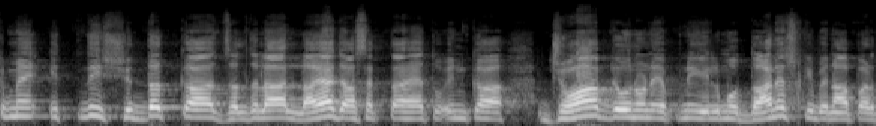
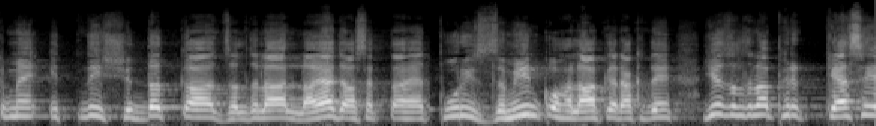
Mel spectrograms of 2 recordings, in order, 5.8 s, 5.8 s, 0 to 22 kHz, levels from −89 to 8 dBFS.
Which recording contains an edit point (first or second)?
second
